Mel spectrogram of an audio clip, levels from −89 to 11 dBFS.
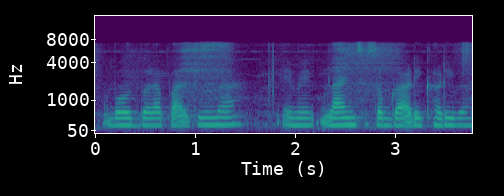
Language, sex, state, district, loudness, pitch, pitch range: Bhojpuri, female, Uttar Pradesh, Gorakhpur, -34 LUFS, 180 Hz, 180-185 Hz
